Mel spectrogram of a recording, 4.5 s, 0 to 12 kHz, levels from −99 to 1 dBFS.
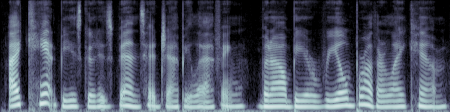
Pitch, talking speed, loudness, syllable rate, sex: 185 Hz, 240 wpm, -18 LUFS, 5.0 syllables/s, female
